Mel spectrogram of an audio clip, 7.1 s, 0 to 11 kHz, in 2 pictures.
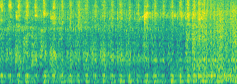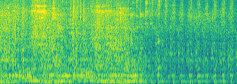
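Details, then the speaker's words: Rusi Chariot 175 trike engine revving smoothly after an oil change to Bajaj oil; steady revs settle back with no misses, knocks or tapping, much quieter than the loud, rough sound it made on the old oil. "Murang-mura na yung mga ka-best friend. Ang ganda ng tunog niya."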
